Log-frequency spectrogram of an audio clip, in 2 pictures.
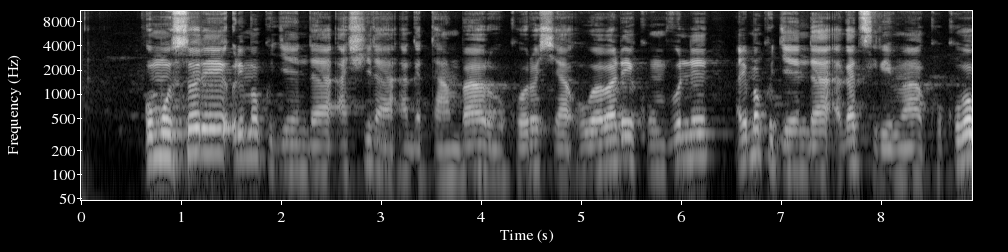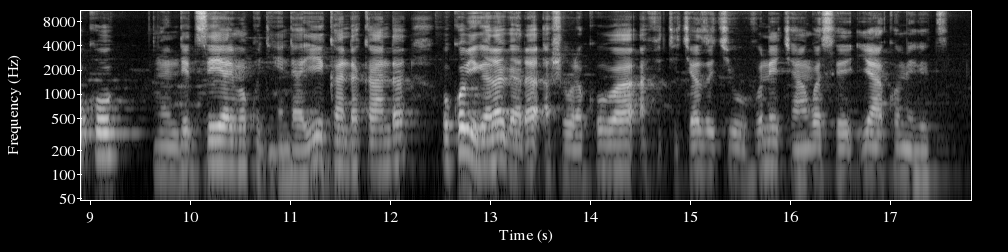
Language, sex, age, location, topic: Kinyarwanda, male, 18-24, Huye, health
